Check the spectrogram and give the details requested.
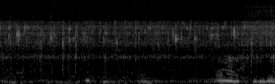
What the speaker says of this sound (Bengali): একটু গরম করে ভেজে নেব।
